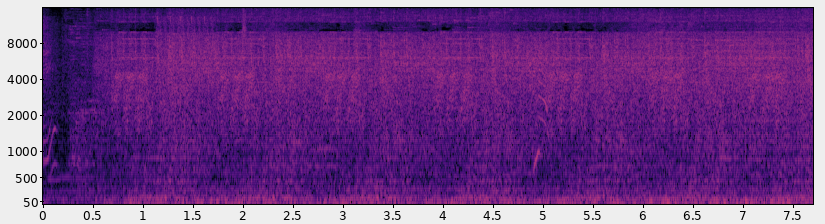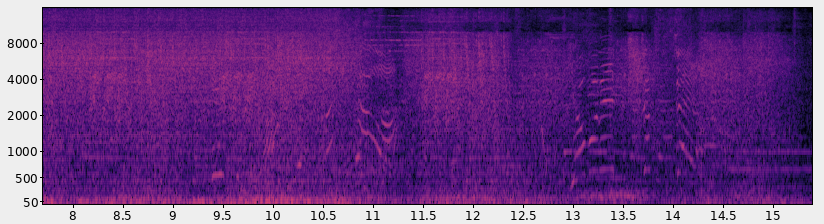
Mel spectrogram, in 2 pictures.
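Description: Game spell effects crackle and boom in a dense, steady roar.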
